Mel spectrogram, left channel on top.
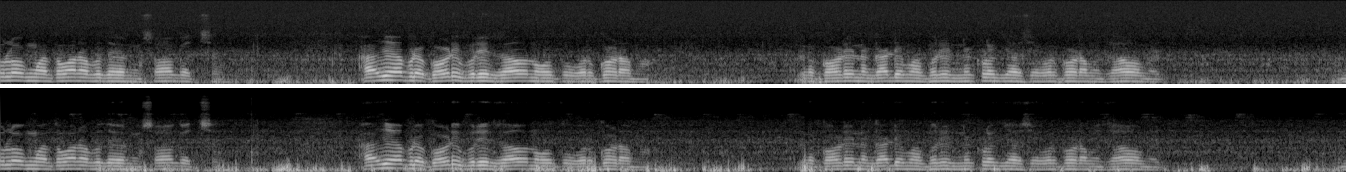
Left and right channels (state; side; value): noise; left; hiss, 21 dB below the sound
